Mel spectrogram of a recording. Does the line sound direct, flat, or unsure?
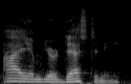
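flat. It is said flatly, without conviction. The claim is not convincing. "you'll listen to me and be like, okay, I, I guess you are"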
